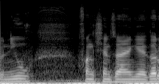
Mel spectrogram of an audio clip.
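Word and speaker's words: ν: इसको ये Greek letter है, इसको हम ऐसे लिखते हैं, इसको न्यू ऐसे इसको रीड आउट करते हैं, ये उसकी इंग्लिश प्रोनाउंसिएशन है।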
